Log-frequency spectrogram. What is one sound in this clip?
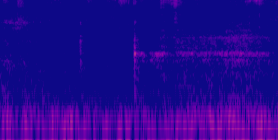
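Plastic netting crinkles between fingers.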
